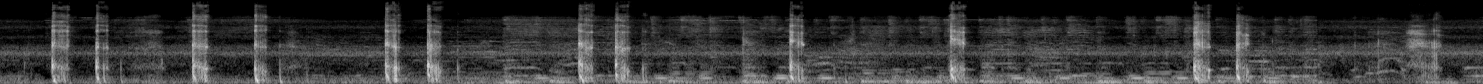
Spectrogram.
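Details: Girl with a pneumonia-related wet, productive cough and a throat full of phlegm, coughing weakly: about a dozen short, forceful moist coughs in pairs and singles over background music.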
